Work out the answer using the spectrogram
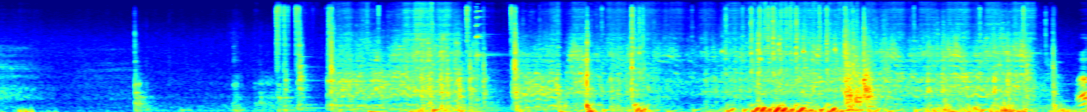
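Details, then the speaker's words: Dirt-cheap Ford Fairlane that sat in dirt, engine not locked, cranked by jumping the solenoid with starting fluid; uneven cranking with sharp pops and backfires, owner unsure of the firing order and suspects a cylinder wired in the wrong spot. "sure trying that backfire might be me having a cylinder and rck spot let's try"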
